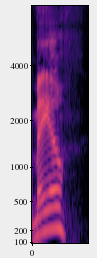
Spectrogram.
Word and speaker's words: Maio: Is it Maio? – It's Maio. You got it.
